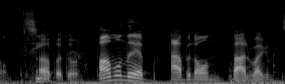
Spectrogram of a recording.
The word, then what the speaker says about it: Abaddon: What about the Abaddon? Just for you today. Abaddon. See, Abaddon.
